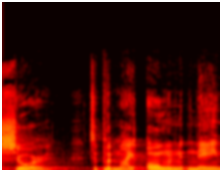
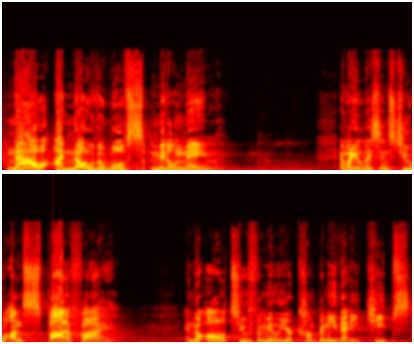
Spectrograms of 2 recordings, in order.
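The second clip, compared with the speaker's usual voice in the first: raised-voice slam-poem climax subsiding; impassioned cry, easing; 5 semitones higher, 8 dB louder than usual. Acted. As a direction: cry it out, then let the force drain gradually.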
